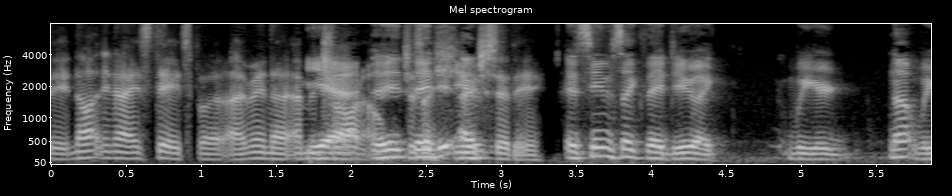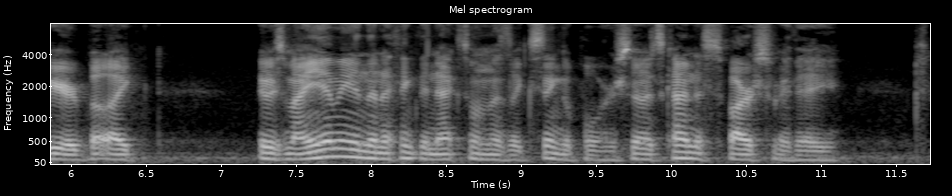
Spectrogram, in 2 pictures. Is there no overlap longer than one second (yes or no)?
no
